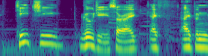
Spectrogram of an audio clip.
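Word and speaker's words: Kichijōji: or Ki Guji. Sorry, I I I've been mispronouncing it like several times there now, but I think that's how you're supposed to pronounce that day.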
